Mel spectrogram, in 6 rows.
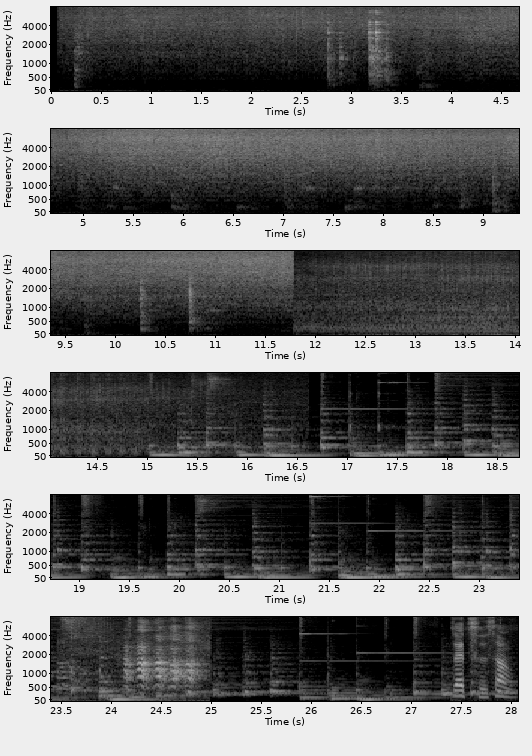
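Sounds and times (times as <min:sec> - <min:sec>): food sizzling in a pan: 0:00.1 - 0:11.8
soft music: 0:15.0 - 0:28.0.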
